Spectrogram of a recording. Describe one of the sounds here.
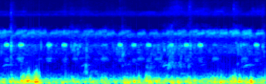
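Hands splash and stir in shallow water.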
